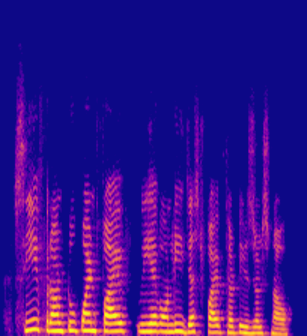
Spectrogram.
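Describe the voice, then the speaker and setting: A woman talks in a plain, everyday voice at a moderate pace, her intonation lively. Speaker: research methods instructor. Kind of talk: live online tutorial. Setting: Zoom video call.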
